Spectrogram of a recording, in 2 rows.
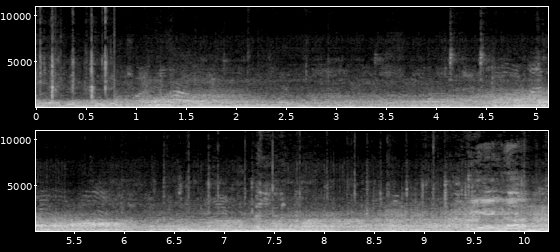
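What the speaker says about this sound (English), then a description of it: "super Hercules विमान ने अपनी अपार शक्ति से सबको मंत्रमुग्ध कर दिया है" A Lockheed C-130 Super Hercules military transport aircraft at an Indian Air Force firepower demonstration in Pokhran gives a steady, loud low engine roar that holds throughout, with voices talking over it.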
